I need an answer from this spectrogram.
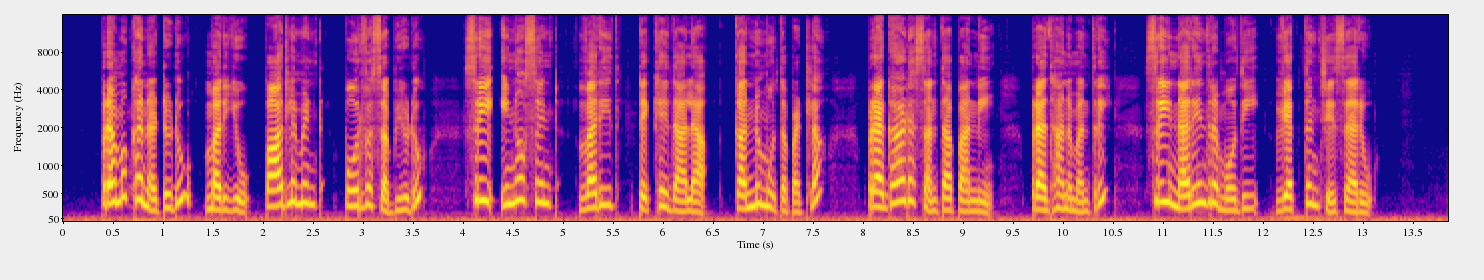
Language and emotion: Telugu, neutral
